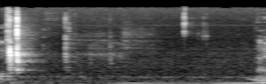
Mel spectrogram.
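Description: A few faint clicks over a low hum.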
